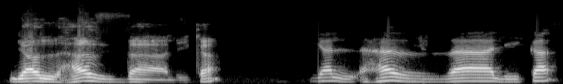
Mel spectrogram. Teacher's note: اب سا کا زال میں ادغام ہوگا، سا نہیں پڑھا جائے گا، ہا زال کے ساتھ ملے گی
